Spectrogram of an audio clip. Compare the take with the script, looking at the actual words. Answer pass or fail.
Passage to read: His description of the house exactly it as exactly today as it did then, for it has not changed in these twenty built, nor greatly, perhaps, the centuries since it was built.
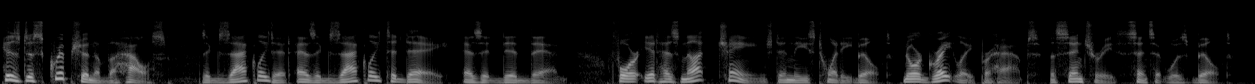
pass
